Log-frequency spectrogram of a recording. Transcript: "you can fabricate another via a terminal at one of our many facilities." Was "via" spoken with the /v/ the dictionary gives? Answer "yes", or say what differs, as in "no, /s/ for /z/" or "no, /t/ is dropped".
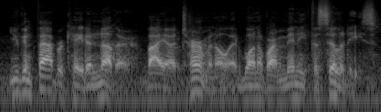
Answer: no, /b/ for /v/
